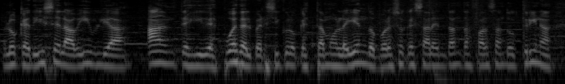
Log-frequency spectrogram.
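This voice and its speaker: A man's voice: a little high, steady tone, a little fast, faint music behind. A man pastor hosting a church talk show, talking in a chatty preaching manner with frequent tag questions. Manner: preachy, warm and chatty, with many "¿verdad?" asides. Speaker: pastor and host.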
